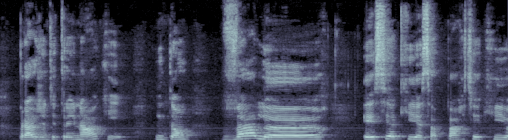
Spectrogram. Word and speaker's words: valeur: Então, valeur, esse aqui, essa parte aqui, ó, a pronúncia vai ser...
